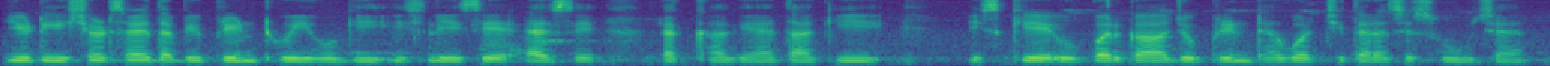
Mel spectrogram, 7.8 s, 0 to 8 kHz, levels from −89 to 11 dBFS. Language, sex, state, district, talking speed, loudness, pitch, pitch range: Hindi, male, Uttar Pradesh, Lalitpur, 195 wpm, -17 LUFS, 130 Hz, 125-135 Hz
